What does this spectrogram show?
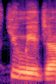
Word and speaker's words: Qmajur: The pronunciation is Qmajur.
